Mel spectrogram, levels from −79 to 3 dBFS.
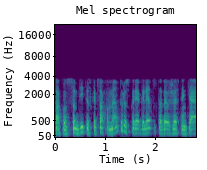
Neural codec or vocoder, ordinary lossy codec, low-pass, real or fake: none; AAC, 16 kbps; 3.6 kHz; real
